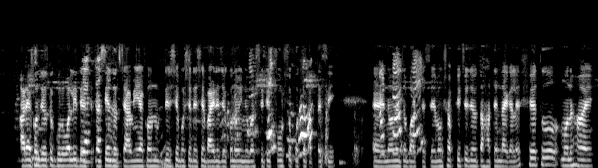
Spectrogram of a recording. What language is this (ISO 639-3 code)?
ben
